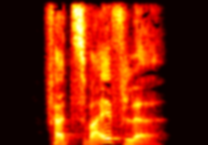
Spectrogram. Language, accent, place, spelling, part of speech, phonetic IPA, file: German, Germany, Berlin, verzweifle, verb, [fɛɐ̯ˈt͡svaɪ̯flə], De-verzweifle.ogg
- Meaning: inflection of verzweifeln: 1. first-person singular present 2. first/third-person singular subjunctive I 3. singular imperative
